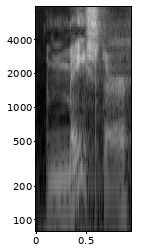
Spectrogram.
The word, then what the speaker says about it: Maighstir: of both the United States in Scotland in maester that's how this is actually pronounced if I it maer is what it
